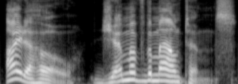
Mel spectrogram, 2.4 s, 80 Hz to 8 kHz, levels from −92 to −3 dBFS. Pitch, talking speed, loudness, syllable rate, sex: 175 Hz, 125 wpm, -17 LUFS, 3.7 syllables/s, male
